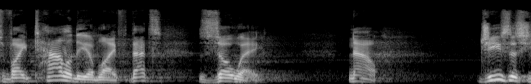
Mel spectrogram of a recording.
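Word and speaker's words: Zoe (ζωή): Z-O-E. Usually, for a girl's name, it's pronounced Zoe, but in the Greek, the accent is on the last part, Zoe, and it means life, and it means a fulfilled life.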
